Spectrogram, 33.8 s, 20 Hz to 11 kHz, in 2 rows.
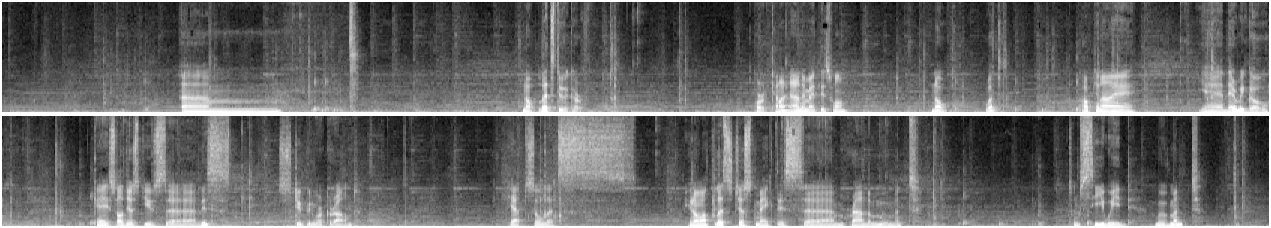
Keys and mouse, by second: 1.9 middle click, 2.7 Tab, 3.8 click, 4.1 shift+middle click, 4.3 middle click, 7.7 click, 8.1 Tab, 9.0 KP_3, 10.4 i, 12.2 Escape, 12.7 middle click, 13.3 Tab, 13.5 middle click, 13.9 Tab, 14.3 middle click, 14.8 ctrl+h, 16.0 Tab, 17.8 r, 18.0 middle click, 18.5 right click, 19.1 middle click, 20.0 KP_3, 24.0 i, 25.2 click, 26.3 shift+F6, 27.2 click, 27.4 click, 27.7 click, 29.3 space, 29.7 middle click, 31.3-32.3 middle drag, 33.3 space.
